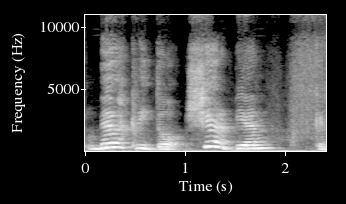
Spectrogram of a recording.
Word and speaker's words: Sierpień: Y veo escrito Sierpień, que fíjate que tiene una tilde en la N, se pronuncia como una ñ, Sierpień, es difícil.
